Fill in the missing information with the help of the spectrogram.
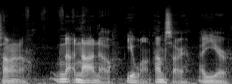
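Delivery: quiet aside. Real, not acted. Streamer quietly correcting his own estimate. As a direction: mutter it to yourself.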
